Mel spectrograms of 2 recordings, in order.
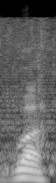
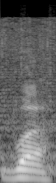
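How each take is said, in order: First: The vowel is reduced to a schwa. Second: The same.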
